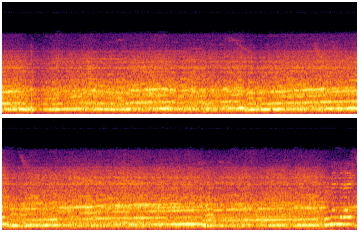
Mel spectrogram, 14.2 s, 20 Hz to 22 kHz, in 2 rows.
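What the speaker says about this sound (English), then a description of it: "The car's blistering performance is delivered by a twin-turbo V8, supplemented by a McLaren ECU electric motor and instant power assist system" A McLaren hybrid supercar in Forza Horizon 4, its twin-turbo V8 drone holding a steady, continuous pitch that shifts slightly up and down, with a voice talking over it.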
